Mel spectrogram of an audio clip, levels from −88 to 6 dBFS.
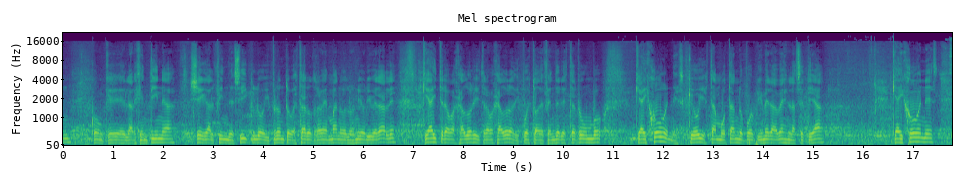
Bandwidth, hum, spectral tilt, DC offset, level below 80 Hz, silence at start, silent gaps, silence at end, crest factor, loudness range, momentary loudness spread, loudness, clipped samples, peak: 19 kHz; none; -5.5 dB/octave; under 0.1%; -40 dBFS; 0 s; none; 0 s; 14 dB; 1 LU; 8 LU; -15 LUFS; under 0.1%; 0 dBFS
